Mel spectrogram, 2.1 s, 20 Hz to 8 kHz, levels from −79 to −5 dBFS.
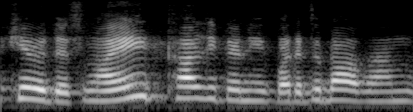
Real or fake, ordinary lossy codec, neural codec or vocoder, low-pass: fake; none; codec, 16 kHz, 0.5 kbps, FunCodec, trained on LibriTTS, 25 frames a second; none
